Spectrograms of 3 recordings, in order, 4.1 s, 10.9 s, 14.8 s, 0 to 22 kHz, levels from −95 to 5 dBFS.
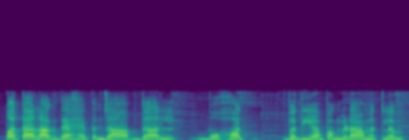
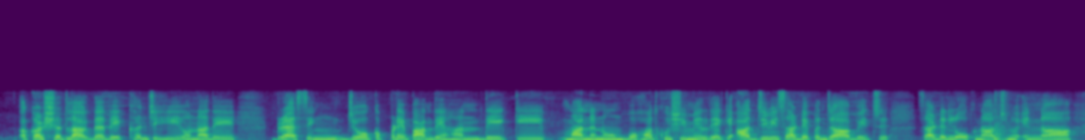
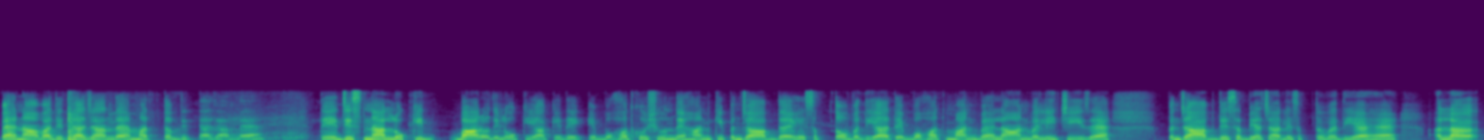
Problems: constant background noise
